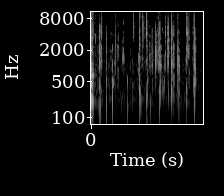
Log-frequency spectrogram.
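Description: Clear plastic bag crinkling as it is handled and opened: a quick, irregular run of small crackles and clicks.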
